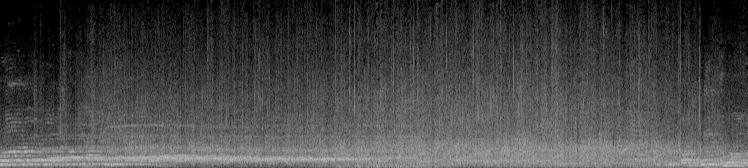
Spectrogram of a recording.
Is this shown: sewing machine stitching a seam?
no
